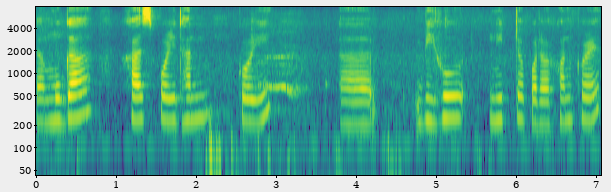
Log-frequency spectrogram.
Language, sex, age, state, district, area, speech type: Assamese, female, 30-45, Assam, Darrang, rural, spontaneous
